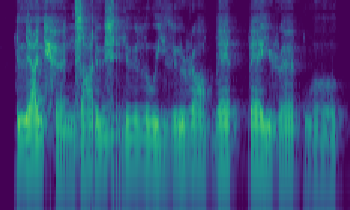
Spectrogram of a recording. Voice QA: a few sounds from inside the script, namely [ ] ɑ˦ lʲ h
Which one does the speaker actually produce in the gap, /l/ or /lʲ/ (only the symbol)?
lʲ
